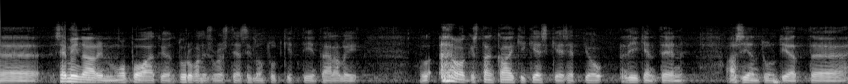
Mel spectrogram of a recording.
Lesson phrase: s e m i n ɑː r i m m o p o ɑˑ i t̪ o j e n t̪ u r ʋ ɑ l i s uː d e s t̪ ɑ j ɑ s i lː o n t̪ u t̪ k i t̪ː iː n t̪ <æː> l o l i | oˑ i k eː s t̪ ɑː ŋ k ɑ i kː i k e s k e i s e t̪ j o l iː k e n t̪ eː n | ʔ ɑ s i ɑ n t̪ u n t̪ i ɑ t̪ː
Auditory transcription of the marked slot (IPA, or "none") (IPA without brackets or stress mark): æː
